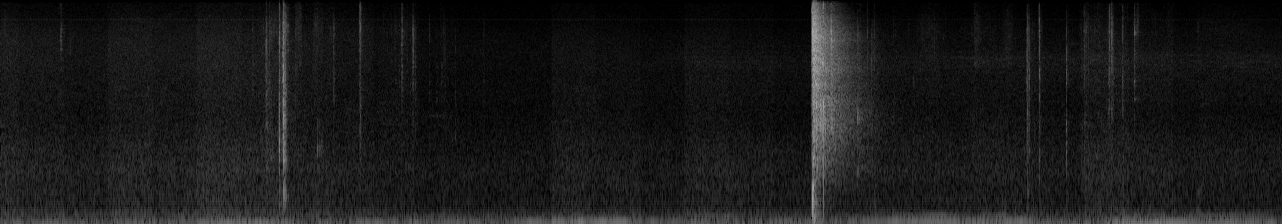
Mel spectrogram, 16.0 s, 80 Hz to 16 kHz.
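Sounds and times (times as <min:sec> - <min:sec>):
air rifle shot: 0:10.2 - 0:11.1.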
